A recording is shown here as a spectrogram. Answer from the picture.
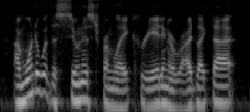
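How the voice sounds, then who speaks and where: In an ordinary speaking voice, a man talks at a fairly quick pace and medium pitch with ordinary pitch variation, captured in a very clean recording over a silent background. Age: 30s. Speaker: podcast host and voiceover artist. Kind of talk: casual chat.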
